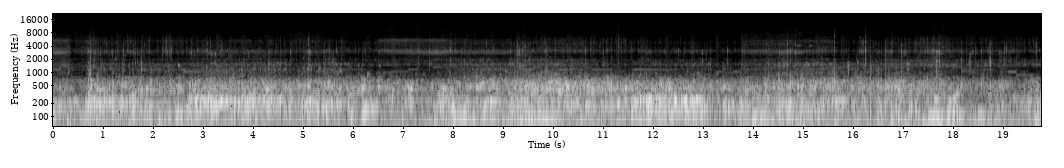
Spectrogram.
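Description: A diver's exhaled bubbles rumble and gurgle underwater.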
